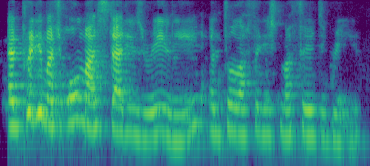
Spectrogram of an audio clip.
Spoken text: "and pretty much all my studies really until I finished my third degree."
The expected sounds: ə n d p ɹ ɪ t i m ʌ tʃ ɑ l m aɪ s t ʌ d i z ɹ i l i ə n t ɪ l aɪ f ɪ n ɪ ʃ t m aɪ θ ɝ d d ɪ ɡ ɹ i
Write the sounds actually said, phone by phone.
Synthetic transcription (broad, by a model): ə n p ɹ ɪ t i m ʌ tʃ ɑ l m aɪ s t ʌ d i z ɹ i l i ə n t ɪ l aɪ f ɪ n ɪ ʃ t m aɪ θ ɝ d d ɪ ɡ ɹ i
